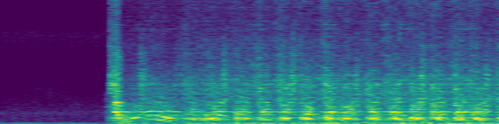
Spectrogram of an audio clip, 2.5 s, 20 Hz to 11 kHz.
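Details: 1983 GMC Sierra, 250ci straight-six, sat 17 years: cranks, catches hard and revs briefly on a rough, lumpy beat, running only on carb cleaner poured into the carburetor, no fuel supply.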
